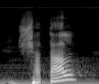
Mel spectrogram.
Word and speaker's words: Çatal: Chatal se escreve com C cedilha, A-T-A-L, Chatal, H-O-U, Y-U-K, Höyük.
